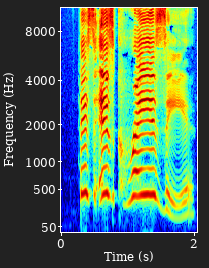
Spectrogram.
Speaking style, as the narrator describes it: Danny shouts

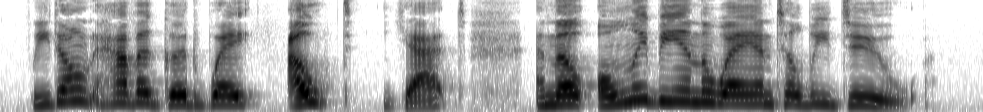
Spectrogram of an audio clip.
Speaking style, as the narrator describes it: Shang Qinghua hisses

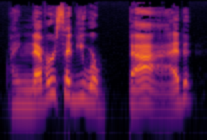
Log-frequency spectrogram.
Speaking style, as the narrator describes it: he says angrily

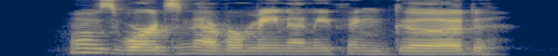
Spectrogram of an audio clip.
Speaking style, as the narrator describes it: he grumbled

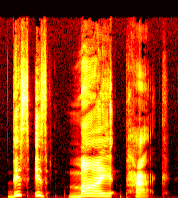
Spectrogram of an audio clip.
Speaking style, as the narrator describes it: snaps

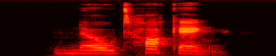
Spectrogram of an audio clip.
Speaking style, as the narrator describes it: Hero ordered, in his deadliest voice

